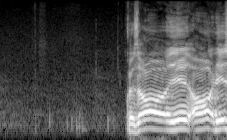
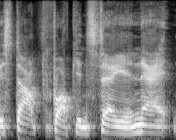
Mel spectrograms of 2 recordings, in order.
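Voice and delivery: normal talking voice

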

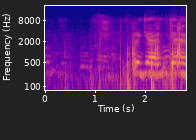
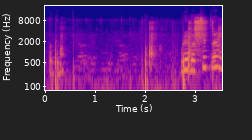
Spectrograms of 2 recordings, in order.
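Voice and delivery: ordinary delivery

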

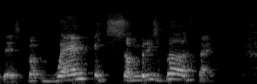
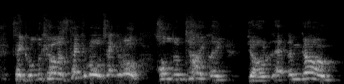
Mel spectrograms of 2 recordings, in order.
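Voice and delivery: higher, eager commands; excited urging; 7 semitones higher, 4 dB louder than usual. Pretend. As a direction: urge the kids on to grab them all. Urging children to grab imaginary colours.

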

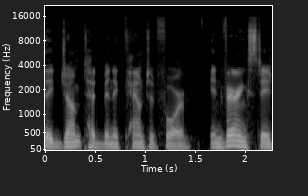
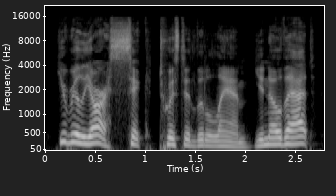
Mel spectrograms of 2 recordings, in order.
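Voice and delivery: higher, louder disgusted jab; cold disgust; 8 semitones higher, 7 dB louder than usual. Acted. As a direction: sneer in disgust. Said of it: "he asked coldly".

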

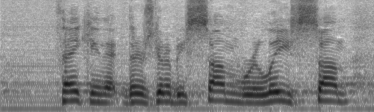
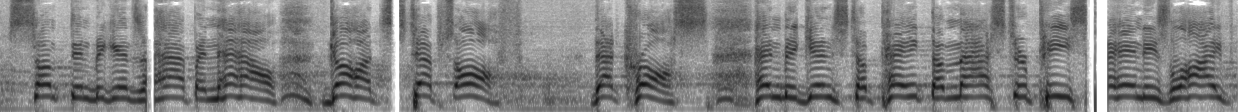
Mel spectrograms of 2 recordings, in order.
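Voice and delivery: fervent preaching; 5 semitones higher than usual. Acted. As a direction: build to a ringing declaration of the call. Preaches the closing at full force.

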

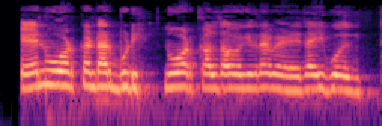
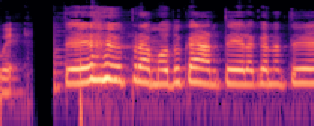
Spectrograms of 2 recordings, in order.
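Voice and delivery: high, loud tearful cry; 4 semitones higher, 7 dB louder than usual. Acted. Mother crying to neighbour that her son is gone. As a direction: burst into tears as you say it.

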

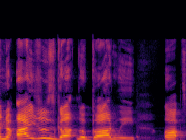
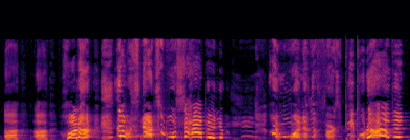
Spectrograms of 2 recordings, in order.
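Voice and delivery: ecstatic screaming; 10 semitones higher, 5 dB louder than usual. Real, not acted. Screaming over first-try mythic.

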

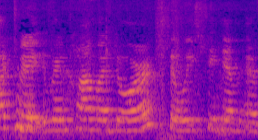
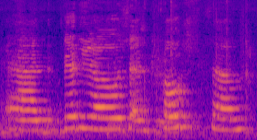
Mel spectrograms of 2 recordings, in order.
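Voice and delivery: ordinary talk

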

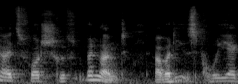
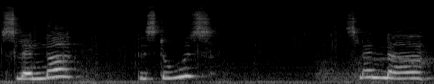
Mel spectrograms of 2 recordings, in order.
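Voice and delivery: nervous calling; 12 semitones higher, much slower than usual. Real, not acted. Calling to the monster.

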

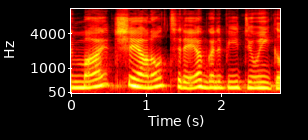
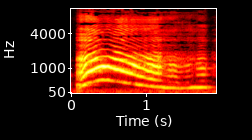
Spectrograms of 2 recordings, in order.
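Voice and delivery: relieved cry; 4 semitones higher, 7 dB louder than usual. Real, not acted. Peeling off the mask.

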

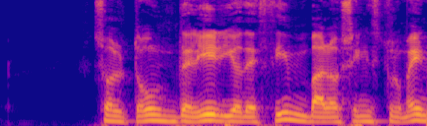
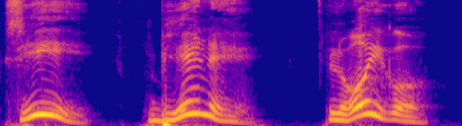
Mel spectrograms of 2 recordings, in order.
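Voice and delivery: excited cry; 5 semitones higher, 6 dB louder, much slower than usual. A narrator's reading. Ecstatic worshipper confirming.

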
